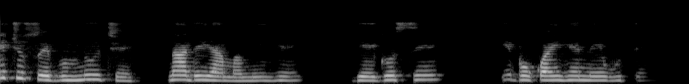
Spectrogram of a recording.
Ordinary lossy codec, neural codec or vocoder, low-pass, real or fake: none; none; 7.2 kHz; real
